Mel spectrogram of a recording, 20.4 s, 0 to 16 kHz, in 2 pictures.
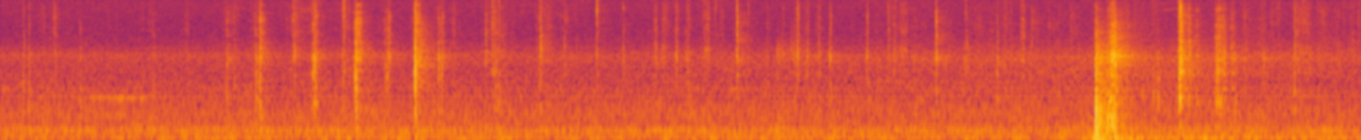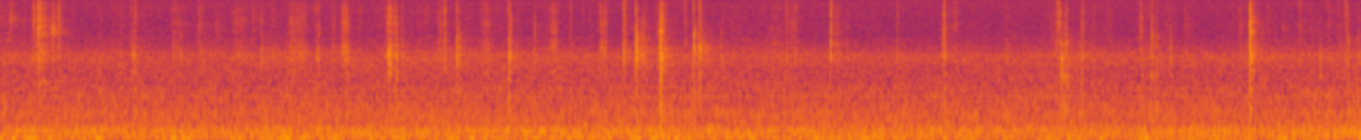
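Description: Small hard-plastic LED video light panels (Andoer W49) being handled and fitted together by their shoe mounts: scattered clicks and ticks, three sharper ones a couple of seconds in and a loud knock with a short clatter about eight seconds in, over a steady low hum.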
